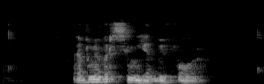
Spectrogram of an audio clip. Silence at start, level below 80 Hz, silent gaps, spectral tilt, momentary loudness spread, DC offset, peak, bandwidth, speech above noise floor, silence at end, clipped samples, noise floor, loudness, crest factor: 0.75 s; -60 dBFS; none; -5.5 dB/octave; 11 LU; under 0.1%; -12 dBFS; 7.8 kHz; 50 dB; 0.6 s; under 0.1%; -75 dBFS; -27 LUFS; 16 dB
